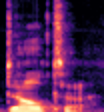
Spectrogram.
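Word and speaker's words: Δ: And this can be rewritten with these triangle symbols pronounced delta.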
